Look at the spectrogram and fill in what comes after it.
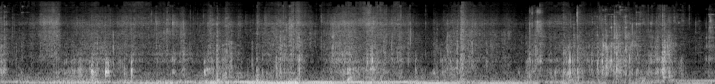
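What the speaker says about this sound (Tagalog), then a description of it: "Pakinig ko pa lang talaga naglalaglaga na yung mga basag talaga siya." Broken glass shards shifting and rattling inside a poorly wrapped, damaged parcel, a continuous crunching, clinking jumble heard close and fairly loud with a low hum underneath.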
